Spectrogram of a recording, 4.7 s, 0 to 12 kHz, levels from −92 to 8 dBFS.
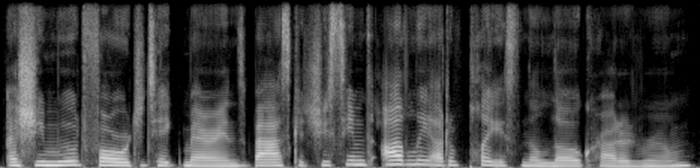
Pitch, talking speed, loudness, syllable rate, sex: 225 Hz, 245 wpm, -17 LUFS, 6.0 syllables/s, female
